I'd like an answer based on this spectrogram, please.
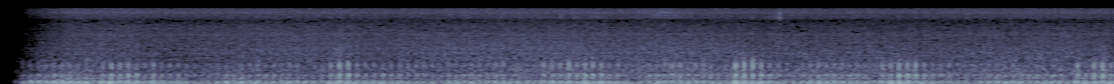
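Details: A Scottish Straight cat sleeping together with ducklings purrs steadily, a low rhythmic rumble pulsing about twice a second in even breaths, with faint soft peeps from the ducklings above.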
